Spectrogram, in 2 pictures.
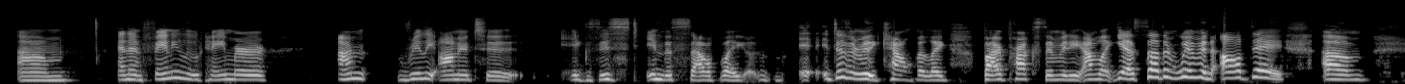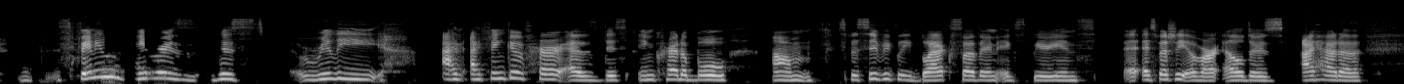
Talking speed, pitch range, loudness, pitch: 125 wpm, 195-255 Hz, -21 LUFS, 220 Hz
